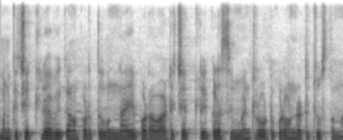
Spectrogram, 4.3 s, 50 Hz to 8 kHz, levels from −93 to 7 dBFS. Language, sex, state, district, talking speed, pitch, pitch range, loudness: Telugu, female, Andhra Pradesh, Visakhapatnam, 180 wpm, 160 Hz, 155-165 Hz, -17 LUFS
